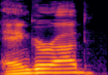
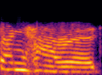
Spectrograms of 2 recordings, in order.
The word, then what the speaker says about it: Angharad: Is it Angarad? It's Angharad, yes, Angharad.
